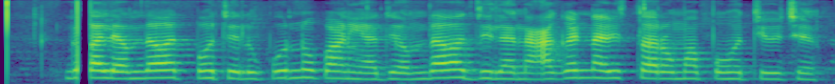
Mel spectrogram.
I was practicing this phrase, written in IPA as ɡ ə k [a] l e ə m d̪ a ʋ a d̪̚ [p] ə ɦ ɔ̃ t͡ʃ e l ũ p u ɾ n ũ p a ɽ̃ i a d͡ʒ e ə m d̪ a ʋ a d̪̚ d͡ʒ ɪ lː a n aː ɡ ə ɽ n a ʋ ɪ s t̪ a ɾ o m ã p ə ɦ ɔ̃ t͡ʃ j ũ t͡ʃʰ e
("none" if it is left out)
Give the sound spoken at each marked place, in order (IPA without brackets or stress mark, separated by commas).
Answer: a, p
